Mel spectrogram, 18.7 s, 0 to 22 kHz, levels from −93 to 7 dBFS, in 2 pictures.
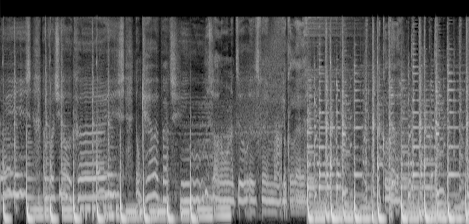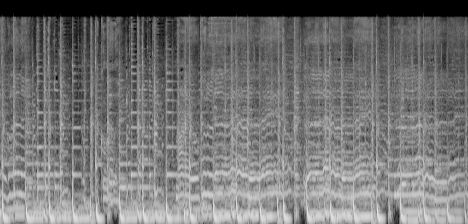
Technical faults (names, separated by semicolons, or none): wrong sample rate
